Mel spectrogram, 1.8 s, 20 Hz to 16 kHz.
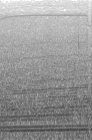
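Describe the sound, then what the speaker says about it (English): Formula One car in the F1 2014 racing game sliding sideways in a drift, its engine holding a steady high whine with a sustained buzzing tone, loud and continuous for the whole short stretch. "Just drifting the car."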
